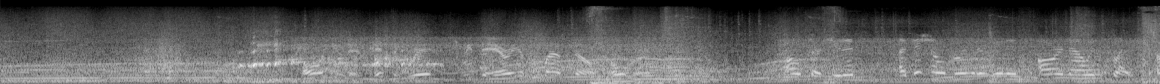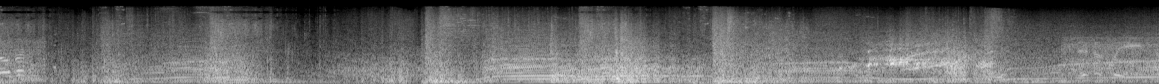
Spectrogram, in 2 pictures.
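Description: A sports car engine roars and revs as the car speeds along.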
